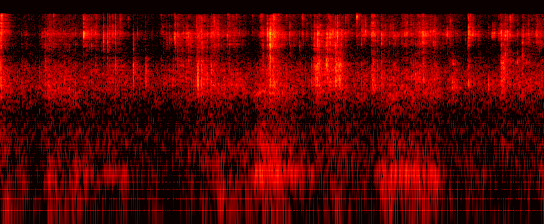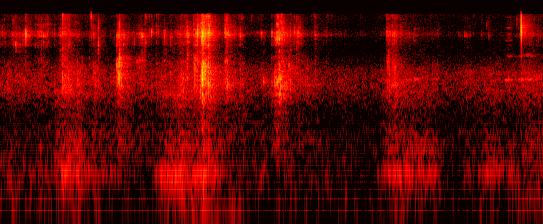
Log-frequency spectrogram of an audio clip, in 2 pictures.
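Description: Very faint squelching of half a lemon being twisted on a glass citrus reamer, in a series of short strokes with a few small clicks.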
